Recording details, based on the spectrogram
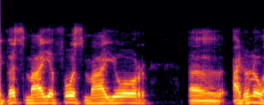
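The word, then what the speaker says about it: force majeure: they say verse Maya Force mayor uh I don't know how you guys want to but it's like force like the English word force and then Mayo is like m-a-j-e-u-r-e how you pronounce that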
